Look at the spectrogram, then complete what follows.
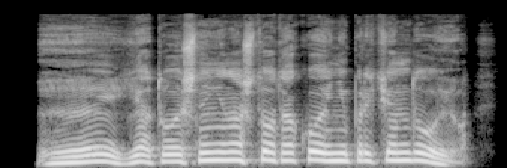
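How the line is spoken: Frightened. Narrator (Russian): испуганно Леха

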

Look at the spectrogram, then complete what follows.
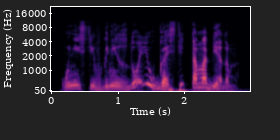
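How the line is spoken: Snapping retort. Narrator (Russian): огрызнулась черепашка

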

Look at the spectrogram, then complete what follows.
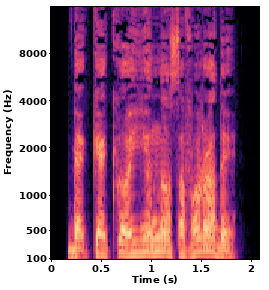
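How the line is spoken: Roaring. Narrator (Russian): взревели герцог

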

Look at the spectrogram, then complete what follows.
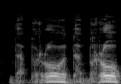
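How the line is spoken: Grumbling. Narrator (Russian): проворчал Антон

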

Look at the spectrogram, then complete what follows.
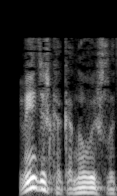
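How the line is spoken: Said quietly. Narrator (Russian): тихо сказал Коренев

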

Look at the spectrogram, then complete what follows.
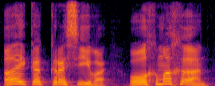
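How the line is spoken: Laughing continuously. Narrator (Russian): Анастария, не переставая смеяться

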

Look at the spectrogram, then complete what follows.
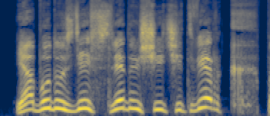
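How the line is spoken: Shouting. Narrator (Russian): прокричала она

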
